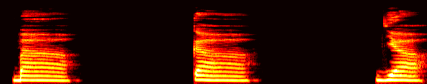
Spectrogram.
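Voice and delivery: BA, GA, YA each said separately; consonant drill. Shown as a demonstration. Teacher leads the class, BA GA YA modelled one by one. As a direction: space out BA, GA, YA for repeating. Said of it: "let's say three of them together".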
